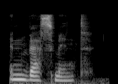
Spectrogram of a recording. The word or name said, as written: investment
